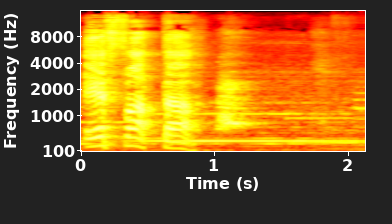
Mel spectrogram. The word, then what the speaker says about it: efatá: É uma palavra aramaica que se pronuncia efatá.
